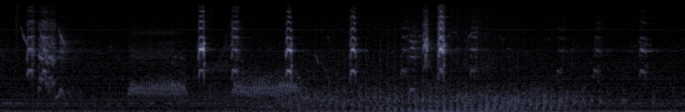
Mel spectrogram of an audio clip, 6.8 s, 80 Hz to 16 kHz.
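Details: Helmeted guineafowl give sharp, harsh chipping notes at irregular intervals over a low outdoor hum, at the Gowrie dam waterhole, Djuma Game Reserve, Sabi Sand, South Africa, 06:26 on 25 April 2022.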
